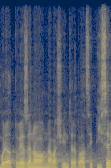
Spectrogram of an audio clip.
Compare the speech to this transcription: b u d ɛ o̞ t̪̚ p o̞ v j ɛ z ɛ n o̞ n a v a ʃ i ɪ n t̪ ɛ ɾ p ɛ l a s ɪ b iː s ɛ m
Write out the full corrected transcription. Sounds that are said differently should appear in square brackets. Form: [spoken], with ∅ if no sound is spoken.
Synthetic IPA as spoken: b u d ɛ o̞ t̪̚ p o̞ v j ɛ z ɛ n o̞ n a v a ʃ i ɪ n t̪ ɛ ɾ p ɛ l a [t͡s] ɪ [p] iː s ɛ m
